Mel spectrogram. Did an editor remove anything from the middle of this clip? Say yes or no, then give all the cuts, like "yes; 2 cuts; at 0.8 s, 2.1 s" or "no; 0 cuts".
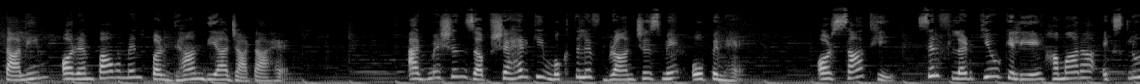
no; 0 cuts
